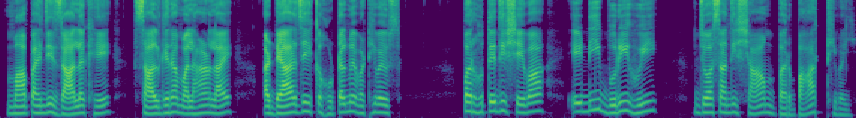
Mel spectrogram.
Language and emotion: Sindhi, sad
